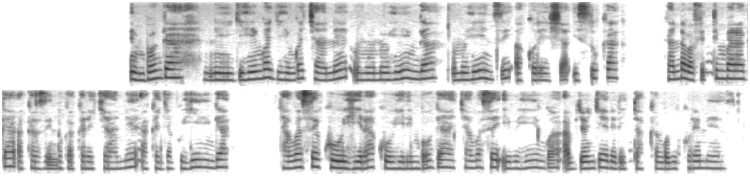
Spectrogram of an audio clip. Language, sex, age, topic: Kinyarwanda, female, 25-35, agriculture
